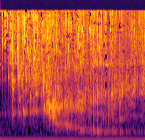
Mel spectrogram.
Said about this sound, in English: at Georgia X and at Rakenda M said they hate liquid pouring into a cup.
